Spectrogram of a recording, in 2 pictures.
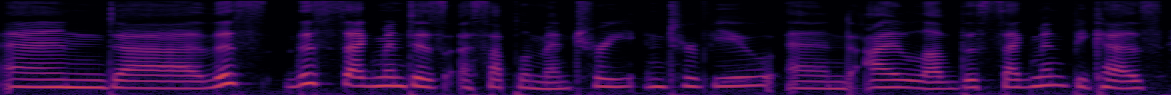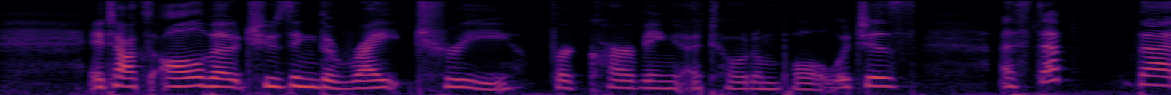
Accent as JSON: {"language": "English", "town": "Prince Rupert", "region": "British Columbia", "country": "Canada", "tie": "born or raised there", "lives_now": "Vancouver, Canada", "said": "I am Simshan from the Simshan Nation. My mother's from Lough Quilams, and I grew up in my territory in the city of Prince Rupert."}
